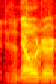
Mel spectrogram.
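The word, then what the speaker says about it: Notre Dame: know like they have a university called No Dame Dame already as a famous that's valid that's valid you're allowed to pronounce things the way that you would nor pronounce things when you take from languages yeah but you don't get this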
